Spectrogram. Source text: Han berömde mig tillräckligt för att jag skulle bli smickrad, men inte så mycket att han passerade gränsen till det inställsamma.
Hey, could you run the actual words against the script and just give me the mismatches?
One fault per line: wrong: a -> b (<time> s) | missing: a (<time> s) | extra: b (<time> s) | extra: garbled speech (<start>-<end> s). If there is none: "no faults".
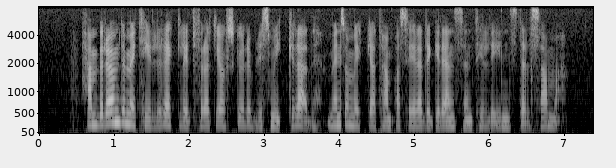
missing: inte (4.0 s)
